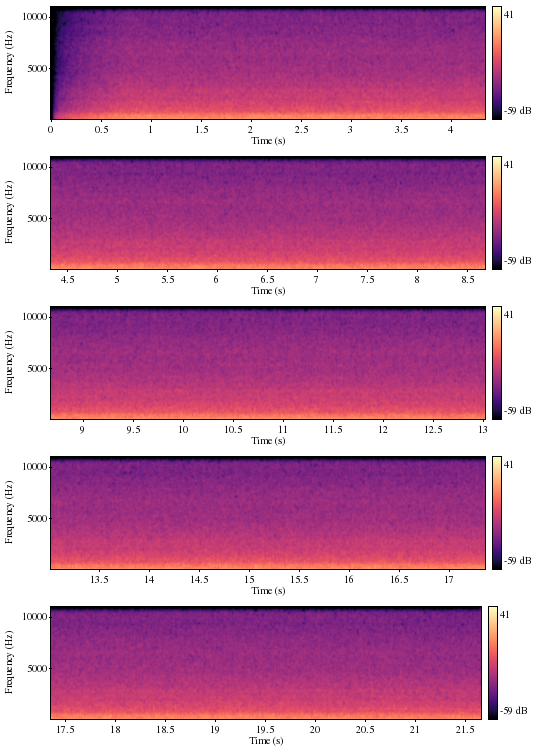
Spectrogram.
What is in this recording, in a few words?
Air Boat Running On Water; Transportation Watercraft; Boat Sound Effects; Boats (Sound Effects:Vehicles); Blastwave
